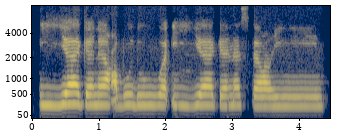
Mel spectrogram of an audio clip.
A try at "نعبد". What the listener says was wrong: हाँ नाअबुदु में 2-3 और स्टूडेंट नाअबुदु में हल्का वहाँ पे खींच रही है, तो नाअबुदु में खींचना नहीं है। इय्याका नाअबुदु व इय्या एकदम तुरंत ही नाअबुदु व इय्या।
